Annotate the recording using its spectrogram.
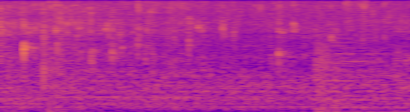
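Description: Raw potato slices sizzling faintly in hot extra virgin olive oil in a fry pan, just after going in.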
